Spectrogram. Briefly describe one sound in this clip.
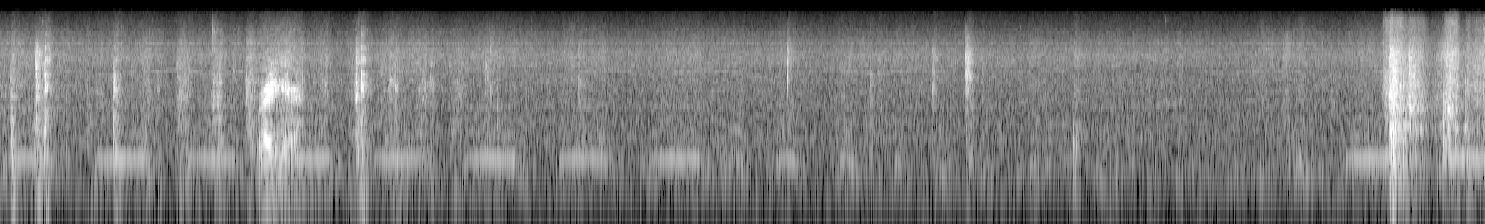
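Plastic parts click and knock as a device is handled.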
